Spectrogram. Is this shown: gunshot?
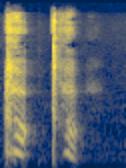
no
